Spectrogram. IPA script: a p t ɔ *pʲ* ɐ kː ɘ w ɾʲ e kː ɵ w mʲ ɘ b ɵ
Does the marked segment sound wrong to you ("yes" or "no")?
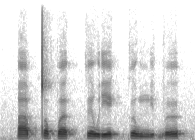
yes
